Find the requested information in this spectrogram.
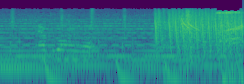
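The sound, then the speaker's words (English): Gunfire in a video game: several sharp shots crack over a steady, tonal game soundtrack, ending in a louder, denser burst of noise. “Well, yeah, waste your ammo on it. That thing's bulletproof.”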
